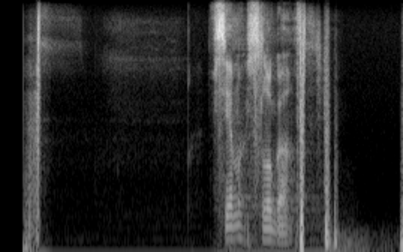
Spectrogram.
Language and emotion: Russian, neutral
